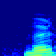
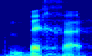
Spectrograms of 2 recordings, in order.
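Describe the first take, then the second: First: The name has no strong throaty j sound. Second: The name has a strong throaty j sound. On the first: The speaker calls it wrong. "sounds for Spaniards so bad" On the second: The speaker calls it right. "with a strong J"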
